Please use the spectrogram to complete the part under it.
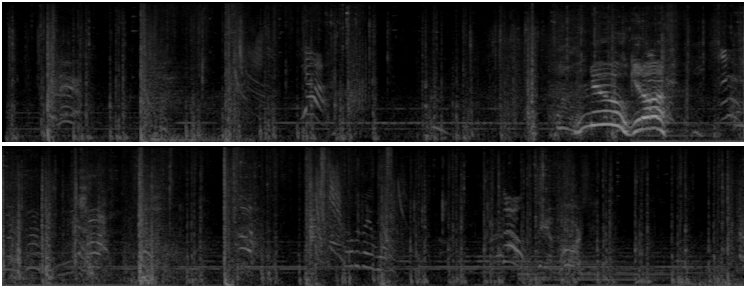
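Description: A horse's hooves clop steadily on packed snow.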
